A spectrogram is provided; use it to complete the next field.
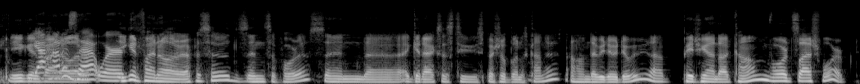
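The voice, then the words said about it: Fast-talking radio commercial announcer voice. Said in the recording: “What was that voice you were doing right now? ... That was my fast radio. ... What was that guy who did the fast talking in the 80s? ... like commercials.”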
